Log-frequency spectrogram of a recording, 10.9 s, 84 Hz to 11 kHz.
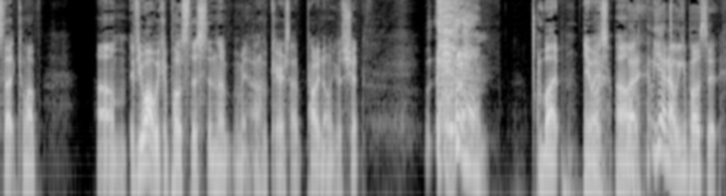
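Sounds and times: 
speech: 0:00.0 - 0:00.6, 0:01.4 - 0:05.6, 0:06.4 - 0:07.4, 0:08.0 - 0:10.8
throat clearing: 0:06.4 - 0:07.3
harsh cough: 0:06.4 - 0:07.4.

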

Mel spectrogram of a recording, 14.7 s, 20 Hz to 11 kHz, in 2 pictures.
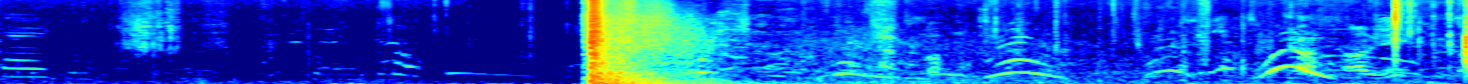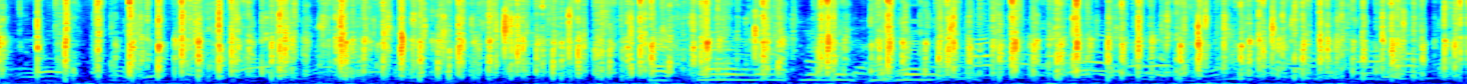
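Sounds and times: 
large cannon fired from a fort: 0:03.0 - 0:04.8
crowd applauding and cheering: 0:07.2 - 0:14.6.

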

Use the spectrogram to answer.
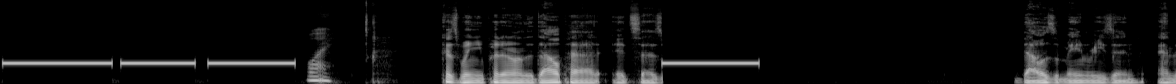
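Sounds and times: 
censor bleep over a phone number: 0:00.0 - 0:03.0, 0:06.6 - 0:07.6
speech: 0:03.1 - 0:03.4, 0:04.4 - 0:06.7, 0:10.2 - 0:11.7.

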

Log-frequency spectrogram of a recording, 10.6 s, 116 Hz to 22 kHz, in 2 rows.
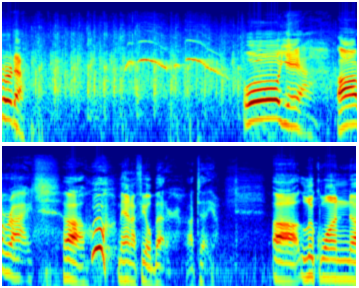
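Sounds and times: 
church audience applauding: 0:00.0 - 0:05.5
speech: 0:00.2 - 0:00.5, 0:03.6 - 0:08.6, 0:09.4 - 0:10.6
high whoops or whistles: 0:01.8 - 0:03.5.

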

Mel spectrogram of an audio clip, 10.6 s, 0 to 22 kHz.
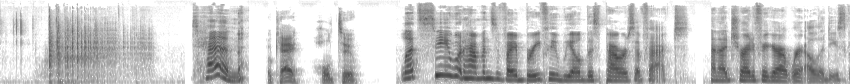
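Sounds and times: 
dice tumbling across a hard surface: 0:00.0 - 0:02.0
speech: 0:02.5 - 0:10.6.

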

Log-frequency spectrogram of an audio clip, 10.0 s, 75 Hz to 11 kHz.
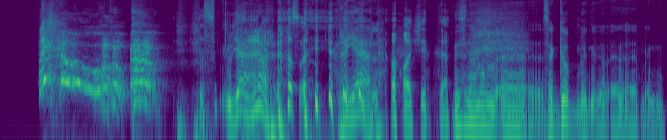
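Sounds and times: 
person sneezing: 0:00.6 - 0:02.9
laughter: 0:02.6 - 0:08.0
speech: 0:03.0 - 0:09.9.

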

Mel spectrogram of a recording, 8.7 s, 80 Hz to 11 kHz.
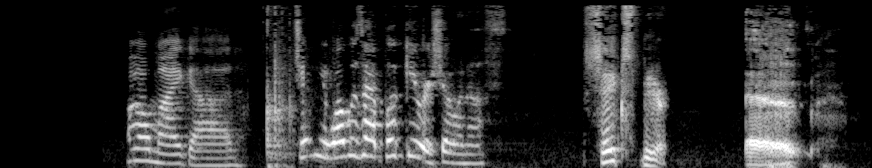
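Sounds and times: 
speech: 0:01.3 - 0:05.1, 0:05.8 - 0:06.8, 0:07.5 - 0:08.4
loud drawn-out throaty burp: 0:07.5 - 0:08.4.

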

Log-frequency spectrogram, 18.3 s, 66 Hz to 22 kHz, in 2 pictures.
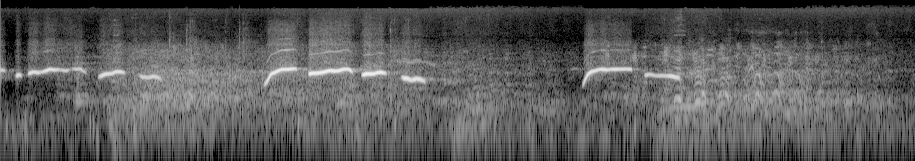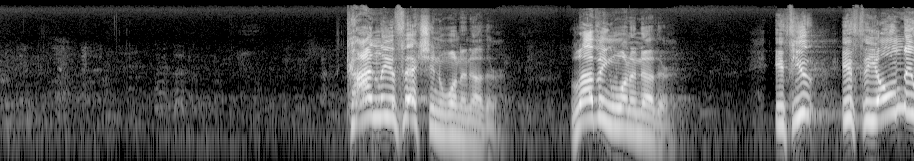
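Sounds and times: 
person whistling a bright lilting tune: 0:00.0 - 0:01.6, 0:02.6 - 0:04.4, 0:05.8 - 0:06.9
laughter: 0:00.8 - 0:11.6
speech: 0:12.8 - 0:14.2, 0:14.9 - 0:16.0, 0:16.9 - 0:18.2.

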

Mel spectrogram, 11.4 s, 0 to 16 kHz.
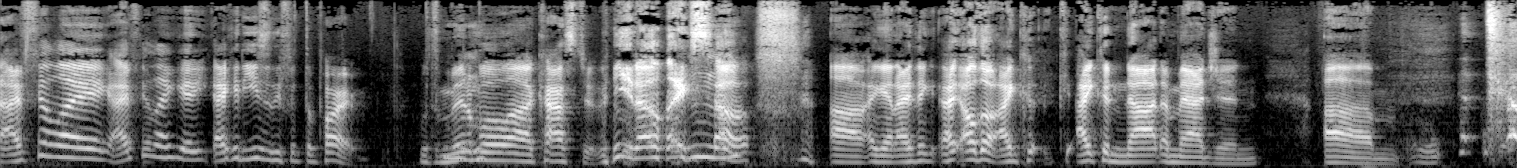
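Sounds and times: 
speech: 0:00.0 - 0:11.3
person sneezing: 0:10.7 - 0:11.3.

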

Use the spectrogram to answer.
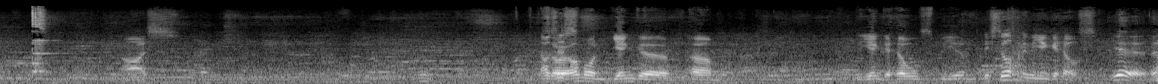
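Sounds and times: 
beer glasses clinking in a toast: 0:00.3 - 0:00.8
speech: 0:01.2 - 0:02.2, 0:05.4 - 0:07.4, 0:08.6 - 0:11.5.

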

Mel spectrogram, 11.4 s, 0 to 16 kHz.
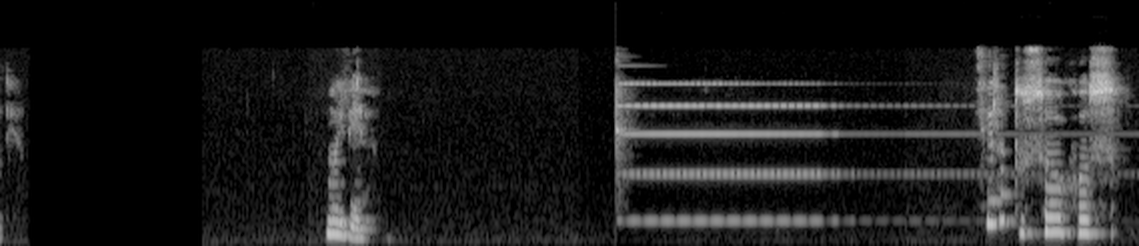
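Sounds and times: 
speech: 0:00.0 - 0:00.2, 0:03.2 - 0:03.8, 0:09.8 - 0:11.2
meditation gong being struck: 0:06.2 - 0:10.4.

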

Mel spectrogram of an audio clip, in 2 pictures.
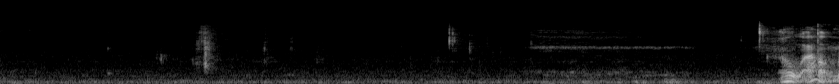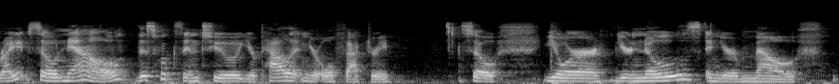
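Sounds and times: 
low hum: 0:00.0 - 0:16.7
person chewing meat: 0:01.6 - 0:03.3
speech: 0:07.8 - 0:12.4, 0:13.0 - 0:16.7.

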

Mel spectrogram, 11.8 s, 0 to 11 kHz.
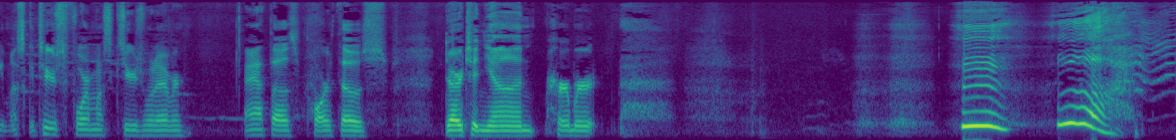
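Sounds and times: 
speech: 0:00.0 - 0:06.5, 0:09.6 - 0:11.3
drawn-out voiced yawns: 0:08.6 - 0:11.5.

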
